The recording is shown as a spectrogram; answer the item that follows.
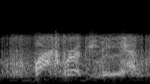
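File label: tank damaged, mood low, Russian; War Thunder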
